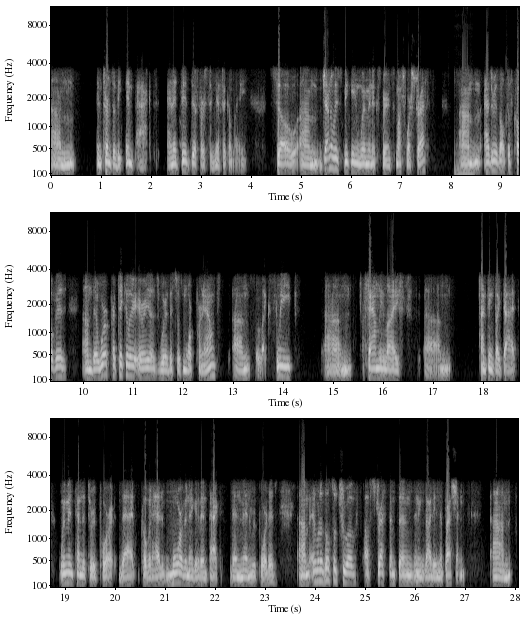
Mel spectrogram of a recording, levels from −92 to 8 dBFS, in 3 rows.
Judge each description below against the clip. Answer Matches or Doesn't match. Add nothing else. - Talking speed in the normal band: Matches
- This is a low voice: Doesn't match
